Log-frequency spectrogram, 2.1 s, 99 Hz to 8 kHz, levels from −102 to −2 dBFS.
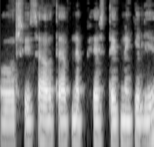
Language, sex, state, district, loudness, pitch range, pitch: Hindi, male, Bihar, Supaul, -17 LUFS, 105-110 Hz, 110 Hz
